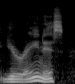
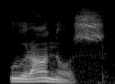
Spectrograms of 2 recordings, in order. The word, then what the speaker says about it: Uranus: It's not Uranus, it's Uranos. That's actually how it's supposed to be pronounced.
